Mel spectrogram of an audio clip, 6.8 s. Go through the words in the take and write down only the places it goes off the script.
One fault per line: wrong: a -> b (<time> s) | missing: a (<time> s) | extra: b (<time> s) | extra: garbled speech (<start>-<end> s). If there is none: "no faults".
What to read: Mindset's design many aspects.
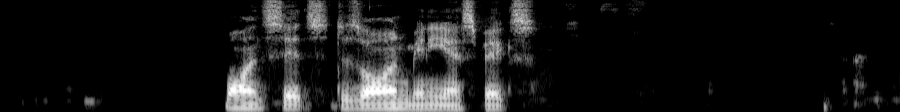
no faults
